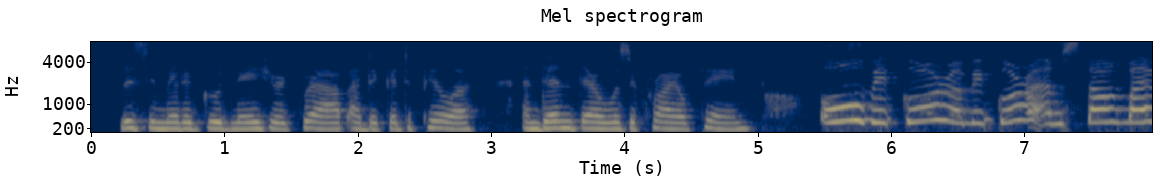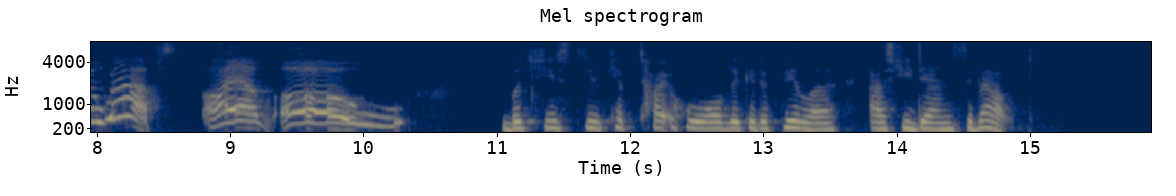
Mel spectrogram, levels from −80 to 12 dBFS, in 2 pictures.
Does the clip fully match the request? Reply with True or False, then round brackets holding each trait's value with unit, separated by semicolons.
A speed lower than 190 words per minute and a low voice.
False (155 wpm; 220 Hz)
